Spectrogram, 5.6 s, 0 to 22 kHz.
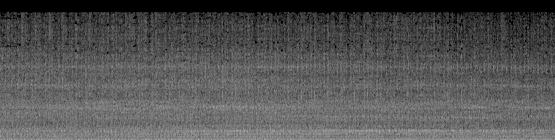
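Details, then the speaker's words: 2.4 Ecotec after a low fuel pressure fix (codes P0228C, P0171): the fuel pump was refitted after smoothing with 220 grit and Scotch-Brite, and the codes were erased. It has run about half an hour with a steady, smooth idle, no misses or knocks and no check engine light. "no check engine lights everything's running fine uh i guess that solved the problem"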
